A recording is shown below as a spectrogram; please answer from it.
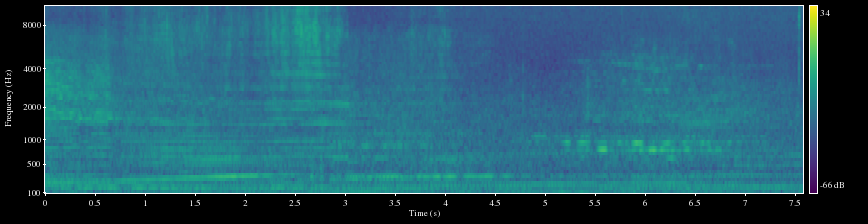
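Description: Race car number 111 at Mid-Ohio during a WRL endurance race, engine note rising and then holding steady as it heads into the pit lane, loud and continuous over other engines droning in the background.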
